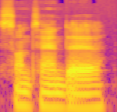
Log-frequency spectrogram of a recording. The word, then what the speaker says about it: Santander: I've always said Santander, but Okay, I think that's how you are meant to pronounce it, Santander.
